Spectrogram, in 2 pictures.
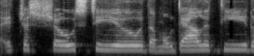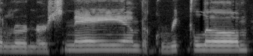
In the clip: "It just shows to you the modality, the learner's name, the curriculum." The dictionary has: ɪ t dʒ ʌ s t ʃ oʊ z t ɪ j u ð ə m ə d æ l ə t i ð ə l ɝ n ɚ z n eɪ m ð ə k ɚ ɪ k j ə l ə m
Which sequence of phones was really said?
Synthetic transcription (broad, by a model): ɪ t dʒ ʌ s t ʃ oʊ z t ɪ j u ð ə m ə d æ l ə t i ð ə l ɝ n ɚ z n eɪ m ð ə k ɚ ɪ k j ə l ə m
